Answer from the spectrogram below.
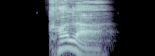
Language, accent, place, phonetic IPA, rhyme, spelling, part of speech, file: German, Germany, Berlin, [ˈkɔlɐ], -ɔlɐ, koller, verb, De-koller.ogg
- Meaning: inflection of kollern: 1. first-person singular present 2. singular imperative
